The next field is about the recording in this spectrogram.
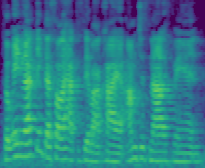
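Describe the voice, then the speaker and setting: Online commentator, mid-pitched and sharp-toned, emphatic, slangy, swears freely, opinionated off-the-cuff talk, roomy home-style recording. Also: animated, rapid-fire. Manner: blunt, emphatic, slangy and profane. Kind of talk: casual opinionated commentary, unscripted talk to viewers. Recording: echoey room, bright sound, faint background noise.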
